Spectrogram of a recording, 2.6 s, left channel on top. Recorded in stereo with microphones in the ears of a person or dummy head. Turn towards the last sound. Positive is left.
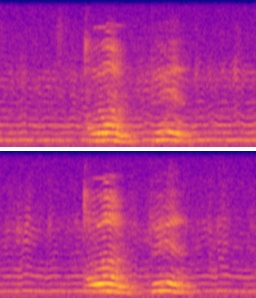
turn(degrees=-85)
